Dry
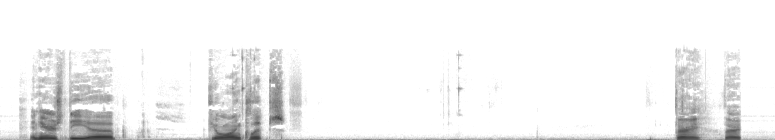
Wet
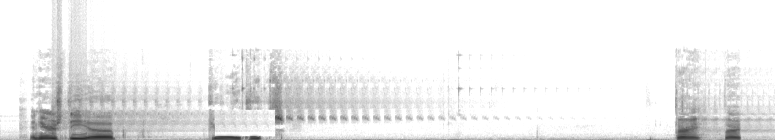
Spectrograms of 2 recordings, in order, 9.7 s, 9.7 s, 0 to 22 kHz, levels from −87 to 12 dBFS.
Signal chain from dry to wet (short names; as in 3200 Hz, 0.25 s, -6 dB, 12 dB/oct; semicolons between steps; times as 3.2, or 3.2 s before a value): tone controls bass -6 dB, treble -7 dB; 0.64–1.08 sample leveller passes 1; 2.67–3.44 brick-wall FIR band-stop 510–4900 Hz; on a send: thin delay 0.136 s, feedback 82%, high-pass 4500 Hz, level -15.5 dB; on the sum: gain +3.5 dB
